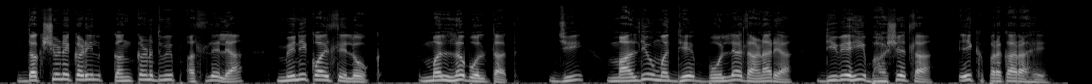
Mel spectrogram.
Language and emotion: Marathi, neutral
